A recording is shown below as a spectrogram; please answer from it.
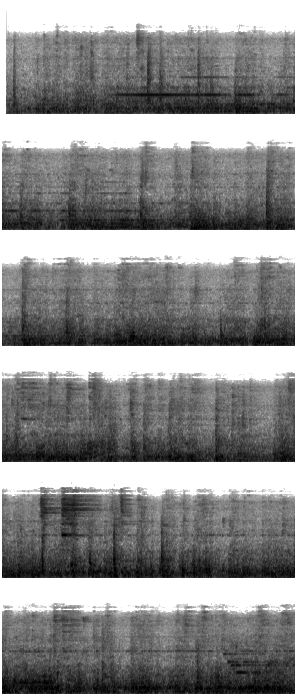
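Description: Suburban electric local train (EMU) running on the track, heard from its open doorway: a steady rumble of wheels on rails with a run of quick clicks over the rail joints. A thin steady whine comes in for a few seconds after the start, and a higher faint squeal near the end.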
